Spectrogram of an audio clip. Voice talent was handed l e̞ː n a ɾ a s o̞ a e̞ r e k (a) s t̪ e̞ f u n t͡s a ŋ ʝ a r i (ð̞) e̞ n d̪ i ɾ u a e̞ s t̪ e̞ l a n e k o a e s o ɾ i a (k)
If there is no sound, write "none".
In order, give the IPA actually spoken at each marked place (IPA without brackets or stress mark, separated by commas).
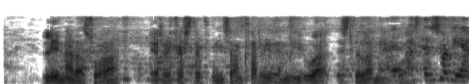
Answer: a, ð̞, none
